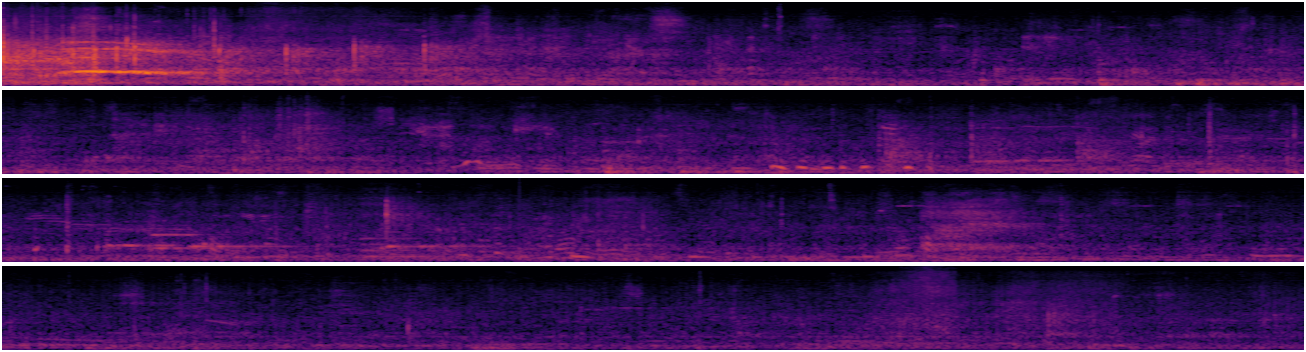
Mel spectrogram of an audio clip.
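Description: An audience murmurs and shuffles quietly in a large hall.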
